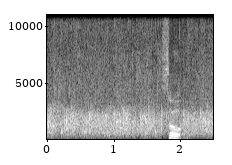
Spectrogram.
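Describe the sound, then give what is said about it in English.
Congregation clapping for the Lord during a church service: a steady, dense patter of applause that runs throughout, with a brief voice breaking through near the end. “Can we just give the Lord a clap and just thank him for what he's doing?”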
